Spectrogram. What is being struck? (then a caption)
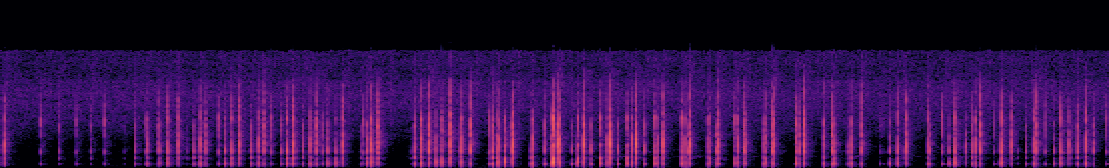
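Small plastic cream tub. Fingertips tap the flat lid and sides of a small round white plastic aloe vera cream tub with a blue label, held in both hands. The taps are rapid, dry and hollow, clicking with a mid-range plastic tone and bright edges, and they die away instantly. They start sparse, speed into a steady flurry, pause briefly near four seconds, then continue in quick bursts.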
